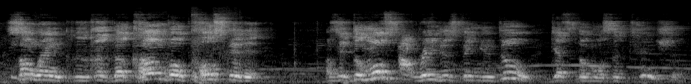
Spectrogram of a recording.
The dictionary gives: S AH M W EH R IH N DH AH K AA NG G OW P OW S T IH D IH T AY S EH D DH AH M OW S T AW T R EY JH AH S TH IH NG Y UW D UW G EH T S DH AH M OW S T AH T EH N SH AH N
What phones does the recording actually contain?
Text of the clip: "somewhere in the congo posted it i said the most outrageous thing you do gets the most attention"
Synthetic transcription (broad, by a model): S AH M W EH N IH DH AH K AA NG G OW P OW S T IH D IH T AY S EH D DH AH M OW S T AW T R EY JH AH S TH IH NG Y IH D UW G EH T S DH AH M OW S T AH T EH N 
